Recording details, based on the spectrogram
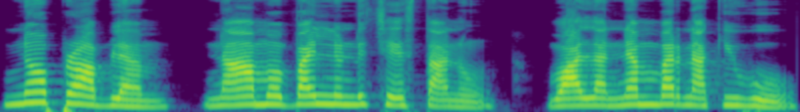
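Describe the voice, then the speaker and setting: Woman voicing a bossy, high-voiced young wife. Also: slow, a bit bright, clean tone, no echo, studio quality. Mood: demanding, annoyed. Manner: bossy, mixes in English phrases. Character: demanding, bubbly young American-based wife.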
